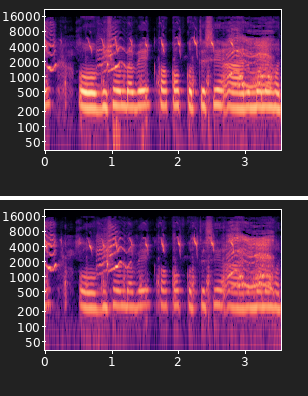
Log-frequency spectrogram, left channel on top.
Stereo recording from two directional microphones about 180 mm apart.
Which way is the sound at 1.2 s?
35° left (ahead or behind).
